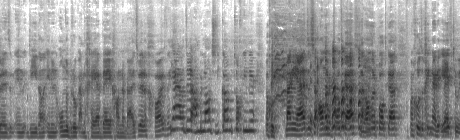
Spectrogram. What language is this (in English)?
Dutch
